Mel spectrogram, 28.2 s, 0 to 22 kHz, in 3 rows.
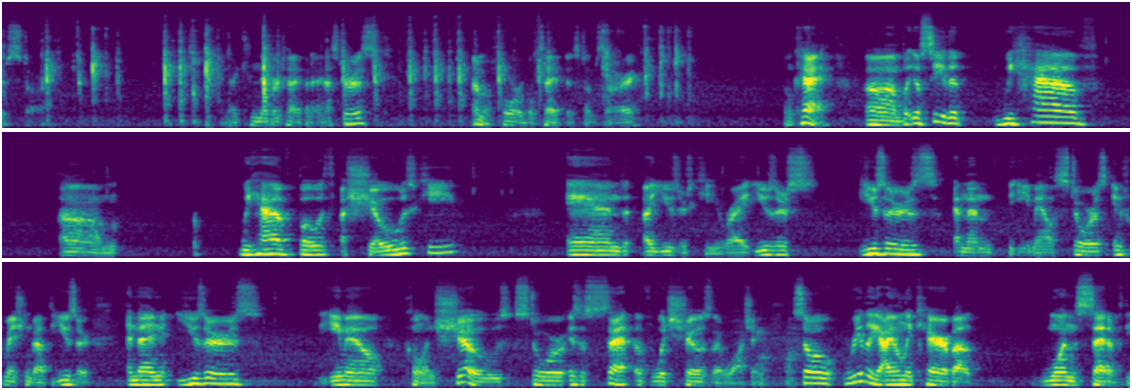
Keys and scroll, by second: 0.0-6.1 typing, 8.4-9.1 typing.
